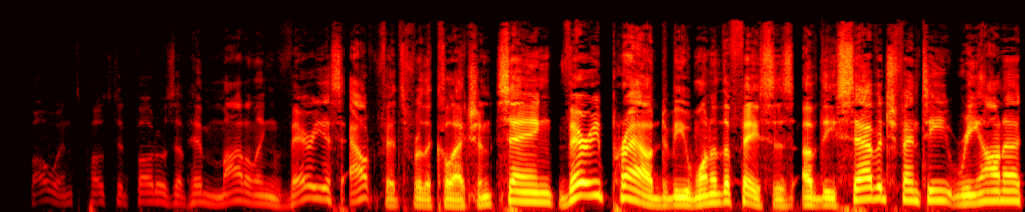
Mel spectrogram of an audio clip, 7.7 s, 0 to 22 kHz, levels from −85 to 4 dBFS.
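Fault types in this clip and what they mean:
Truncation distortion on a fade, 0.0 to 3.41 s: the speech fades in from the start, reaching full level at 3.41 s, but the gain stage quantises the rising signal without dither, to a resolution that fits roughly 11 bits. Near the bottom of the fade the waveform collapses into coarse square steps, so from 0.0 to 1.68 s the sound is gritty before the steps become fine enough to smooth over.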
